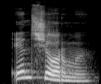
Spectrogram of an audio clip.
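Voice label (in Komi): эн сёрмы, Komi, female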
